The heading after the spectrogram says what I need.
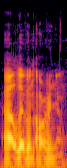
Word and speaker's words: Levon Aronian: subscribers from Armenia that I am in fact pronouncing Levon Aronian correctly.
